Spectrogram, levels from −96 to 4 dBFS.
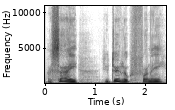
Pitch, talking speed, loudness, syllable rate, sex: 165 Hz, 150 wpm, -15 LUFS, 3.8 syllables/s, male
